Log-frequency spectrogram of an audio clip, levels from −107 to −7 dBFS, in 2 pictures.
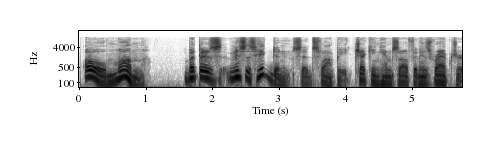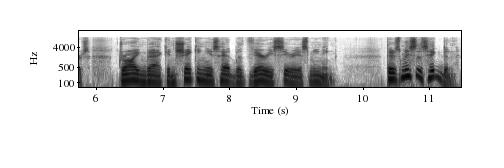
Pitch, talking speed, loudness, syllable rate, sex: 115 Hz, 130 wpm, -18 LUFS, 4.3 syllables/s, male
